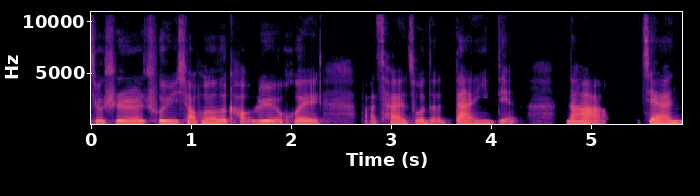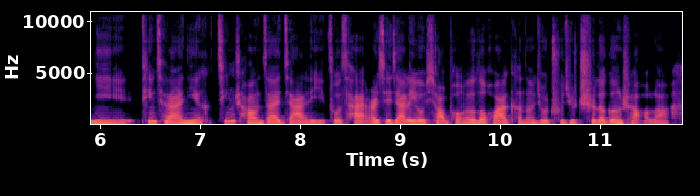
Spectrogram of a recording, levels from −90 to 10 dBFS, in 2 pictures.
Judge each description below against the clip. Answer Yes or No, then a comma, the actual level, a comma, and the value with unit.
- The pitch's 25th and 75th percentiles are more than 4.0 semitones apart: No, narrow, 2.6 semitones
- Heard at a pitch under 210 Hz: Yes, high, 200 Hz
